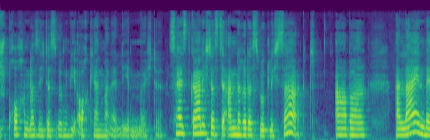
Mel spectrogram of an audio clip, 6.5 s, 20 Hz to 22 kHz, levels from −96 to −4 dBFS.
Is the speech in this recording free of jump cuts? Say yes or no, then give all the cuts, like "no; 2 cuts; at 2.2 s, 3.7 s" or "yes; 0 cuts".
no; 1 cut; at 2.5 s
